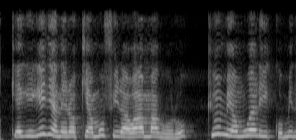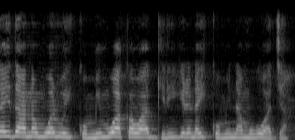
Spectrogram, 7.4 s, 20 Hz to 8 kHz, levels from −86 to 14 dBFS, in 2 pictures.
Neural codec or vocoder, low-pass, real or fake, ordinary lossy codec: codec, 16 kHz in and 24 kHz out, 1 kbps, XY-Tokenizer; 7.2 kHz; fake; none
